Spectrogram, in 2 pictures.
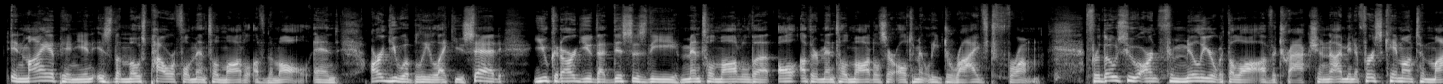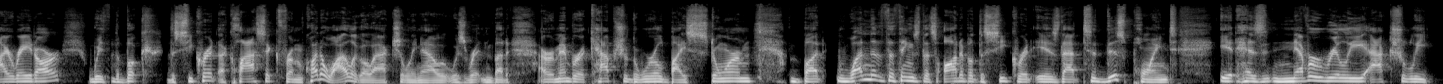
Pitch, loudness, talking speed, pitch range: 125 Hz, -15 LUFS, 205 wpm, 115-140 Hz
